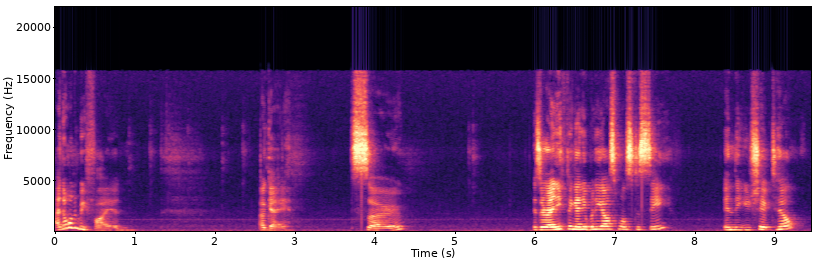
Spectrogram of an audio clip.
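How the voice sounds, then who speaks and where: Speaking at a moderate pace with a British accent, a woman uses a bright, sharp tone, a high pitch and lively intonation, with long, frequent pauses. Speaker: game streamer. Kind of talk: live game stream commentary. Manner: casual, chatty.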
